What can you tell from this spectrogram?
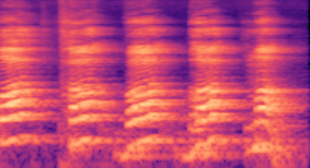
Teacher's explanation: प फ ब भ और म का उच्चारण कर रहे हो तो आपका दोनों होठ एक दूसरे को टच कर रहा है मतलब ये क्या हो जाएगा ओष व्यंजन ठीक है क्लियर है · अगर मैं बात करूं प वर्ग का तो प, फ, ब, भ, म, इसमें सोच रहे होंगे कि सर जीभ तो कहीं भी टच नहीं कर रहा है, तो आपको याद रखना है प, फ, ब, भ और म का उच्चारण कर रहे हो तो आपका दोनों होंठ एक दूसरे को टच कर रहा है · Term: ओष्ठ व्यंजन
